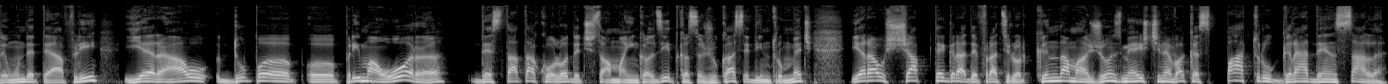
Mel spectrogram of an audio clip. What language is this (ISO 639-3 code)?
ron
